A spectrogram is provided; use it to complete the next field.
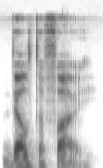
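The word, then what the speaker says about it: Δφ: Deltapi pronounced deltafi.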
